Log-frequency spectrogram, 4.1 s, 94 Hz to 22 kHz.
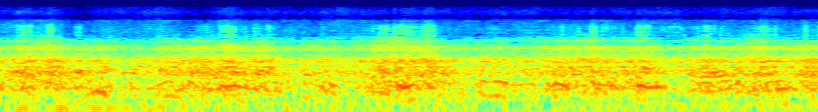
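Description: Medium-wave AM broadcast on 1540 kHz playing through the Qodosen DX-286 portable radio's small speaker: indistinct, muffled speech buried in steady static from a weak station.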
